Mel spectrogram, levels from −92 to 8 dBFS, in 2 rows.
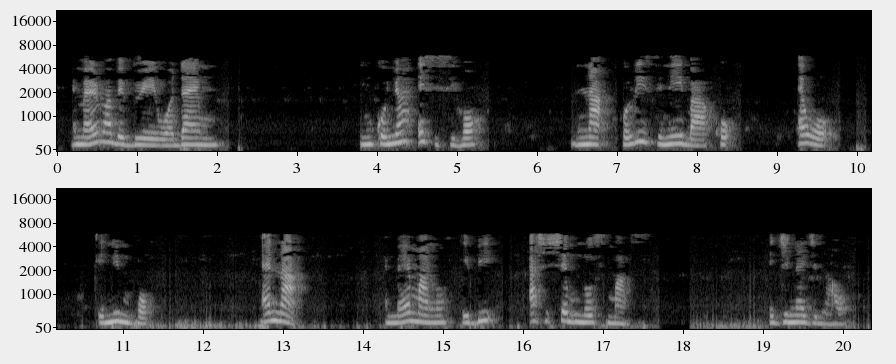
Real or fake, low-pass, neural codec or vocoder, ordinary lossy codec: real; 7.2 kHz; none; MP3, 24 kbps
